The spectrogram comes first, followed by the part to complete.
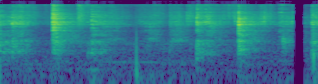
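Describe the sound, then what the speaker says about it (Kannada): Moringa leaves frying in a pan, with a soft background sizzle broken by sharp metal spatula scrapes and clinks against the pan at close range, no voices. "ನೋಡಿ, ನಾನು ಫ್ರೈ ಮಾಡ್ಕೊತಾ ಇದ್ದೀನಿ."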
